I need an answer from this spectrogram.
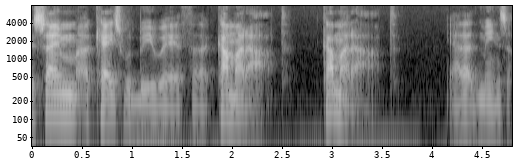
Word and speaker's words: kamarád: The same case would be with kamarat. Camarat. Yeah. That means a friend and you again you cannot stress the last syllable where there is long a uh you cannot say kamarat. Camarat.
